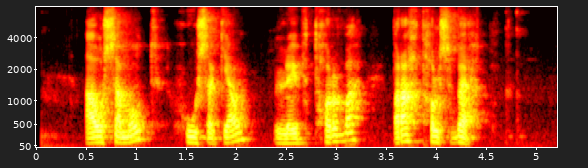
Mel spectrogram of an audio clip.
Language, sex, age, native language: Icelandic, male, 20-29, Icelandic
